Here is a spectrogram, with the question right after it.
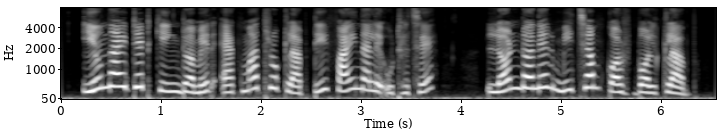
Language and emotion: Bengali, neutral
